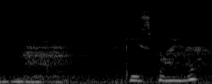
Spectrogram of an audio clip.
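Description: Only a person's soft, nearly whispered speech: two short murmured phrases with a quiet pause between them.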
